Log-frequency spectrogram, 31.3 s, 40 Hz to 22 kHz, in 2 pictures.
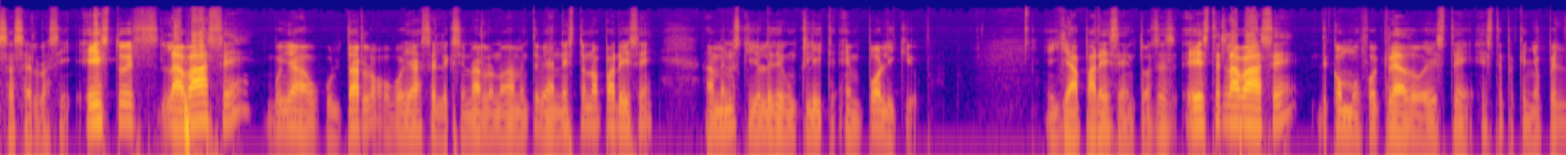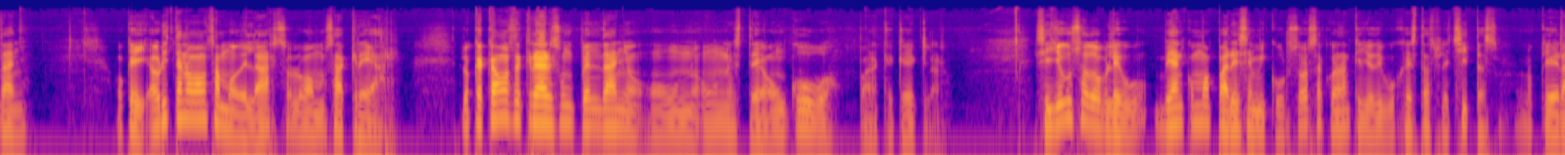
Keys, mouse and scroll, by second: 1.8 click, 2.7 click, 3.6 click, 4.3 click, 7.0 click, 10.6-12.1 alt+drag, 13.1-16.9 alt+drag, 18.5 alt+middle click, 26.1 w.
